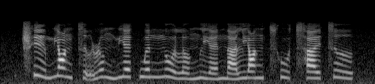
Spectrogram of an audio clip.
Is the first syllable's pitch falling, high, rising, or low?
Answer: falling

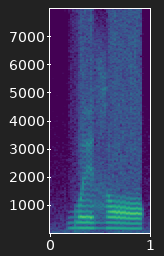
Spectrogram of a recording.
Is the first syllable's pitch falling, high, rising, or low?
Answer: low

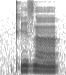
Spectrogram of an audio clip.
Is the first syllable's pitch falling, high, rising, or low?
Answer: high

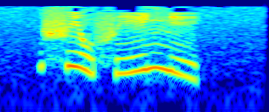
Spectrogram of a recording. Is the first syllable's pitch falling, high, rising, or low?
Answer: falling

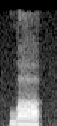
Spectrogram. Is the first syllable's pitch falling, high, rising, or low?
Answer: low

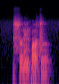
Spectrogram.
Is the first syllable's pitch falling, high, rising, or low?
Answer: low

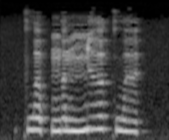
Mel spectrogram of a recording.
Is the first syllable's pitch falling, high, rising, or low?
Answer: low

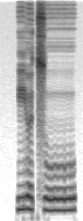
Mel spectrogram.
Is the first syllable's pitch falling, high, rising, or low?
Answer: high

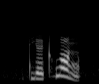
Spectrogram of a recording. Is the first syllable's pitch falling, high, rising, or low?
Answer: rising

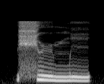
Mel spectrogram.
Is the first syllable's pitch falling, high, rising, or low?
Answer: falling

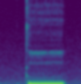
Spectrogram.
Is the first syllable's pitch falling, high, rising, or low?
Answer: low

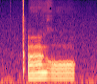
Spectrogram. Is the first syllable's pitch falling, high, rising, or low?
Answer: high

